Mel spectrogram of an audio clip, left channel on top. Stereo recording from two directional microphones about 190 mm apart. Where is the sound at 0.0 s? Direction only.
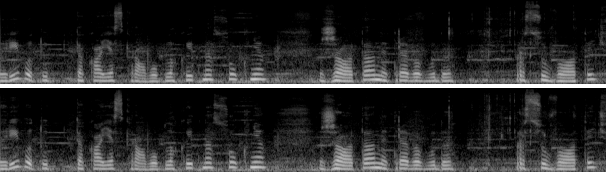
15° right (ahead or behind).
